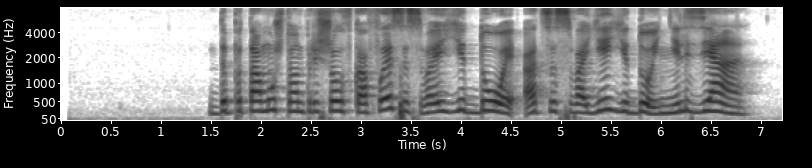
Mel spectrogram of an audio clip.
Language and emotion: Russian, angry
